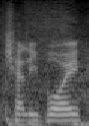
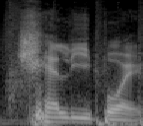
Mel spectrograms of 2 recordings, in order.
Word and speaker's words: Chelly Boy: We got his name wrong until yesterday, so now we're going to call him by the right way, Chelly Boy. Is it really Chelly Boy? Yeah, Chelly Boy. Okay, got it. I feel like there needs to be H in there if there's going to be Chelly. But right? Yeah. Like CH? Grammatically or phonetically speaking, right? Or maybe how they pronounce it in Indonesia for the C's.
